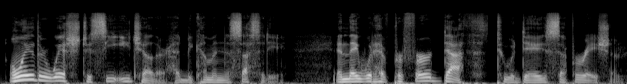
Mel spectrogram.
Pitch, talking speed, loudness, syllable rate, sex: 115 Hz, 200 wpm, -21 LUFS, 5.9 syllables/s, male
